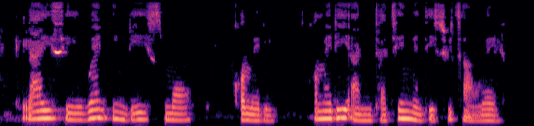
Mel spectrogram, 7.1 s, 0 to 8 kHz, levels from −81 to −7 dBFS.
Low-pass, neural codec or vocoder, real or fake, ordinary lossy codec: none; none; real; none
